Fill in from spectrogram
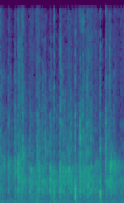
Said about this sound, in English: So you can clap for her.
